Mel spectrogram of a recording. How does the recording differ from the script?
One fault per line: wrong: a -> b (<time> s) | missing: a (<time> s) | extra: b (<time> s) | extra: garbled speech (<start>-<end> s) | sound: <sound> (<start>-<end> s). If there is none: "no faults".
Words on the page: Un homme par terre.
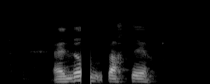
sound: dropout (0.8-0.9 s)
